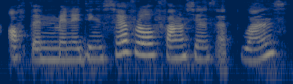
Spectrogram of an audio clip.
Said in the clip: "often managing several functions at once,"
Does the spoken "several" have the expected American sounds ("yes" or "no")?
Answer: yes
